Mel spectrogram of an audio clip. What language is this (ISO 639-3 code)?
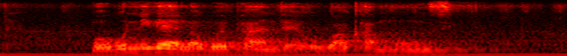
nbl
